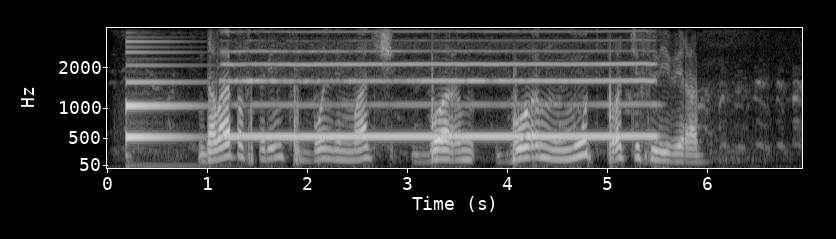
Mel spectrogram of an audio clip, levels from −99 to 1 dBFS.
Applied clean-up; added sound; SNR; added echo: none; Acoustic guitar + Wind instrument, woodwind instrument; -3 dB; none.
